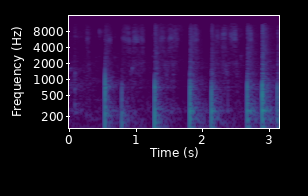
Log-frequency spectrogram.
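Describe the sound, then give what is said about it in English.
Scratchy pen strokes on paper as someone writes out a Bible verse by hand, heard alone in a series of sharp, irregular bursts with short pauses between them. “Now, let me write out the next verse. And it's shorter. It says, and the rich in his humiliation. Now, let me just write it out this way.”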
